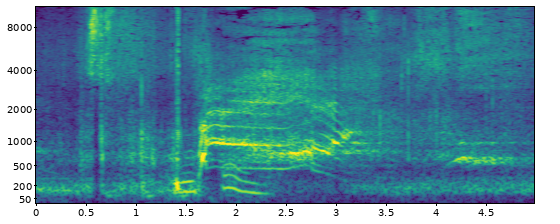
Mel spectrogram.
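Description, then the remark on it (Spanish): A single forceful karate kiai shout, the final shout of a kata performed with a full spinning jump at an Olympic competition, rings out, sharp at the start and trailing off with falling pitch, over a steady murmur of arena ambience with a few faint thuds. “Ese giro completo con un salto y un kiai, su último grito de este kata con el que quiere ser campeón olímpico.”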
